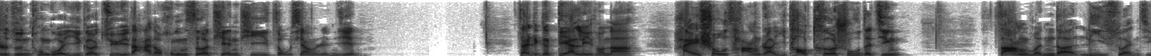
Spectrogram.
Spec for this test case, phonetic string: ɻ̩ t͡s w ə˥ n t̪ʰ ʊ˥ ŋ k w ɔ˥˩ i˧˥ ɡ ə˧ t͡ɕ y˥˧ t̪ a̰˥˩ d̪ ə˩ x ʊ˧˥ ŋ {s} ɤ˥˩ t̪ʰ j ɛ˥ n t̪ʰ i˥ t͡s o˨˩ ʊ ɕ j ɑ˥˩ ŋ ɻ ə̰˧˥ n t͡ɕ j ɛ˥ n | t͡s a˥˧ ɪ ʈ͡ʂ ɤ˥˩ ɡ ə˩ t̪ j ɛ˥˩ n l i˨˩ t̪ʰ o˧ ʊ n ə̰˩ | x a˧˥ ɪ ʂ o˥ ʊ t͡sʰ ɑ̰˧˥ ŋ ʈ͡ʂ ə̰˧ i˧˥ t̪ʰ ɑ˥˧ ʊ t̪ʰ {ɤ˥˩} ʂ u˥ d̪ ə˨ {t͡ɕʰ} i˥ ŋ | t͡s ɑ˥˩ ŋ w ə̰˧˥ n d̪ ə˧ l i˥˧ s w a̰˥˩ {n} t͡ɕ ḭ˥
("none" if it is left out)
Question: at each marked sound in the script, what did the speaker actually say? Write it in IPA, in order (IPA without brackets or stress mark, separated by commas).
s, ɤ˥˩, t͡ɕ, n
